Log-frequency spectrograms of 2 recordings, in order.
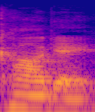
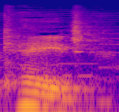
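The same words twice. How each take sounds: First: Kage is said with a Japanese-style pronunciation. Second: Kage is said with an English-style pronunciation. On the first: The speaker calls it right. "it's correctly pronounced The Legend of Kage, as the Japanese name is Kage no Densetsu" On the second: The speaker calls it wrong. "When I was younger, I used to call this game"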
